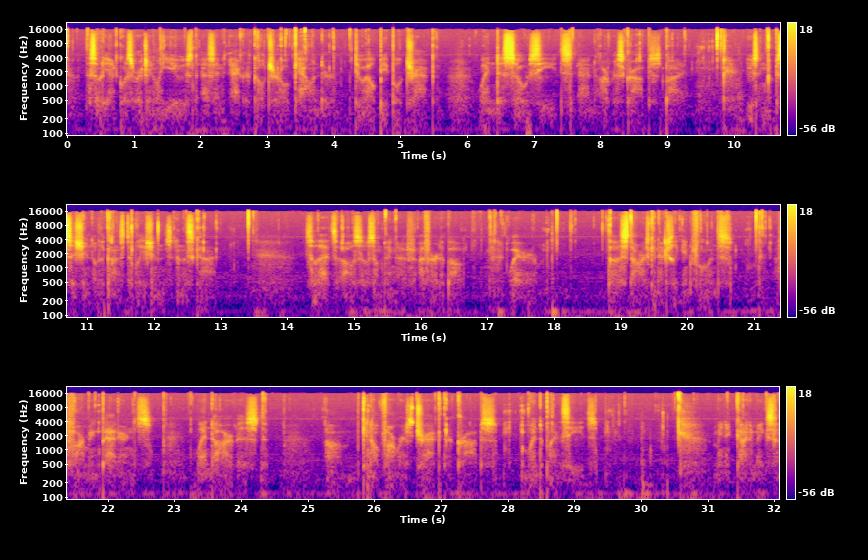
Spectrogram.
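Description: A man whispering close to a microphone.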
